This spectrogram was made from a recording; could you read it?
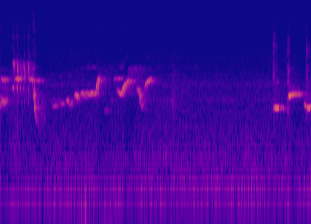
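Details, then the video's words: White-rumped shama being trained for contest (fighting) singing, flicking its tail and hopping along the perch; loud whistled phrases sliding up and down, then a pause before a short burst of clear notes. "luyện chòe lửa hót đấu,đập đuôi chạy cầu"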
